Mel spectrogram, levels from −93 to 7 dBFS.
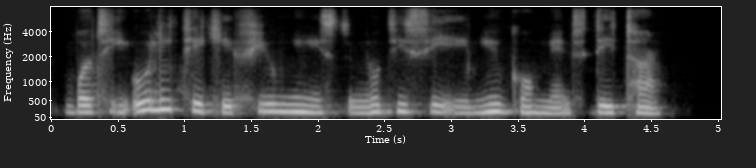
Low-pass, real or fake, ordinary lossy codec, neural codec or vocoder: none; fake; none; codec, 16 kHz, 0.8 kbps, ZipCodec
